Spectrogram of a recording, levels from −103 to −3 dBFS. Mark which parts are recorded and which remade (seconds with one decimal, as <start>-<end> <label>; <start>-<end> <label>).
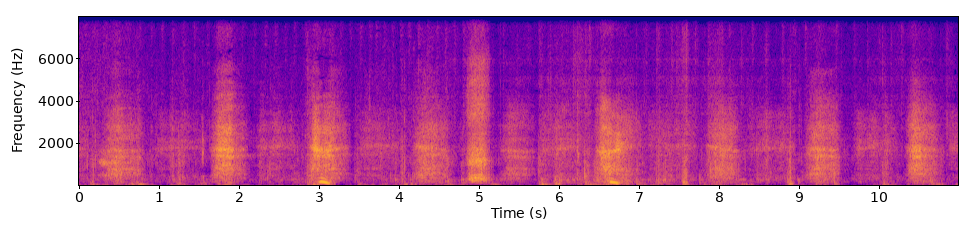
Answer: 0.0-4.6 recorded; 4.6-8.9 remade; 8.9-9.6 recorded; 9.6-11.0 remade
